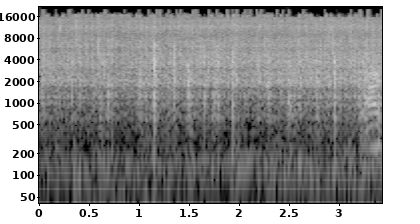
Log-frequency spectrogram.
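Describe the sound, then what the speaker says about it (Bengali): Bottle gourd greens sizzle and fry in a pan, a steady bright crackling hiss with scattered pops and stirring scrapes throughout, close and fairly loud. "এবারে আমি শাকটা দিয়ে দিচ্ছি"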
